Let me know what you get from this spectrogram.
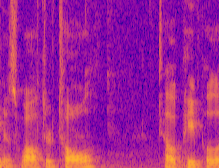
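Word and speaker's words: Towle: my name is Walter toll tell people it's spelled like a dyslexic towel t-o-w-l-e I work in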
